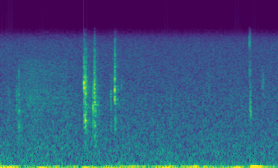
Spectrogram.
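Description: A few quick, light keystrokes on a computer keyboard while entering PHP code, a short cluster near the start and one more tap later, close and fairly quiet over a faint low hum.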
